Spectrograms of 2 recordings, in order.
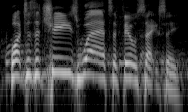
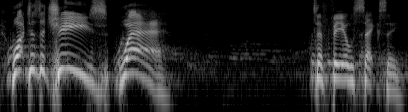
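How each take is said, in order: First: Said in the usual way. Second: Slow joke setup. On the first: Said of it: "joke repeated". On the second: Shown as a demonstration. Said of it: "joke setup".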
